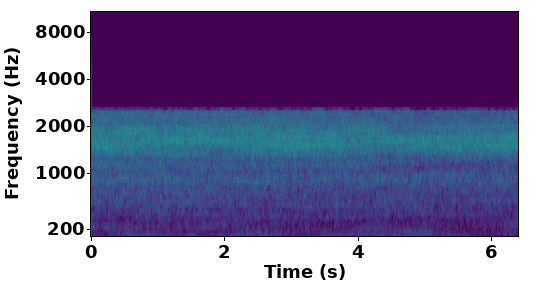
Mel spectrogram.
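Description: Faint, steady hiss with a low hum, the background noise of a lo-fi recording with no distinct sound events.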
